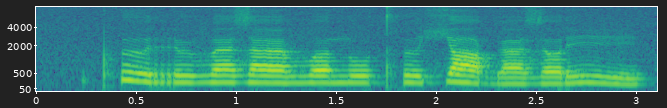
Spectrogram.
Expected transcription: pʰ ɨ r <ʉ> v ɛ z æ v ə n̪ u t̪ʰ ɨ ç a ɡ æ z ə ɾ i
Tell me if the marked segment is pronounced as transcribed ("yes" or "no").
yes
